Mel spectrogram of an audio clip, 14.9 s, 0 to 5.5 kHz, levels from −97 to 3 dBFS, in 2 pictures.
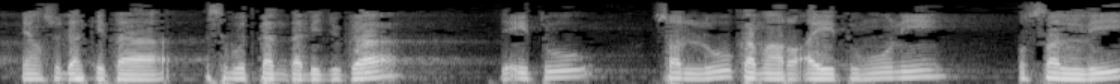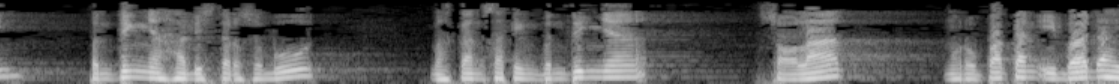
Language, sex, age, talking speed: Malay, male, 40-59, 80 wpm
